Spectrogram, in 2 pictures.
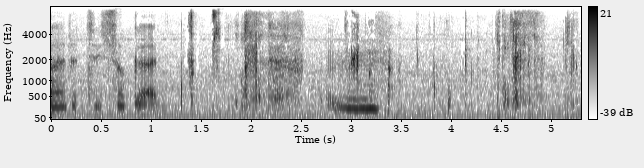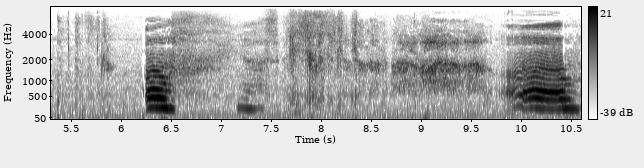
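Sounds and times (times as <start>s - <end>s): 
speech: 0.1s - 2.0s, 2.8s - 4.8s, 6.2s - 8.5s, 9.8s - 10.5s
wet licking and smacking: 1.3s - 5.9s.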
